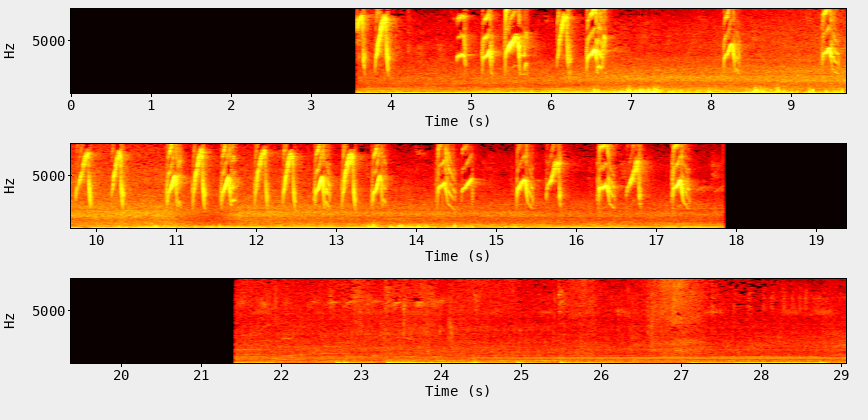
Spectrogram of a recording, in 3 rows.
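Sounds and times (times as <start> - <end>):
low rumble: 4.2 - 17.8, 22.7 - 29.0
bird calling sharp notes: 4.8 - 6.8, 9.4 - 17.8
low steady hum: 21.5 - 29.0.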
